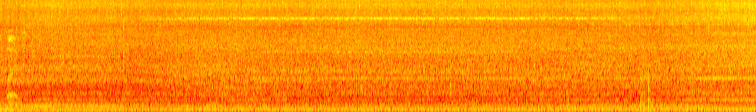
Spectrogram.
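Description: A car engine idles steadily with a low hum close by.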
